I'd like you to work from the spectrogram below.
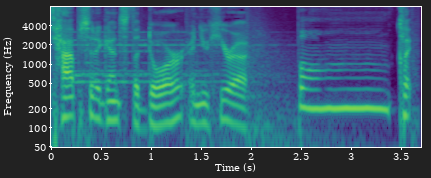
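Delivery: ordinary delivery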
